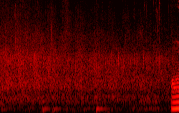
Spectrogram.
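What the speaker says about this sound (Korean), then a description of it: "인사하시고 박수로 축복하시기 바랍니다" Church congregation applauding in a blessing after a service greeting, a soft, even spread of clapping that continues throughout, distant and faint, with a brief sharp sound at the very end.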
